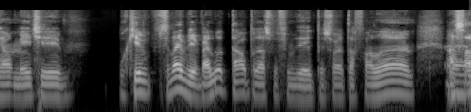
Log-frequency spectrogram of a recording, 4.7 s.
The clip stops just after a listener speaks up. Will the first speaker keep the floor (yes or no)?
yes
